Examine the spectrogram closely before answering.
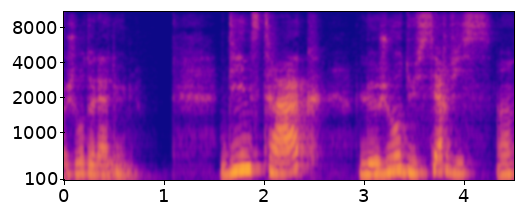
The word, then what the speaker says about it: Tag: Attention à la prononciation aussi tac. Vous avez le g à la fin qui se prononce que hein.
